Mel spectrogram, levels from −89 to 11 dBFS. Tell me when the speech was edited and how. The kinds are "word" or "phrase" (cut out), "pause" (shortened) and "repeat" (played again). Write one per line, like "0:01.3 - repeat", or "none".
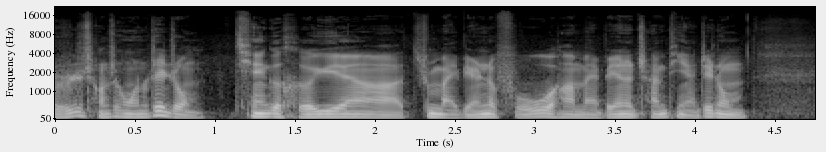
0:01.0 - pause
